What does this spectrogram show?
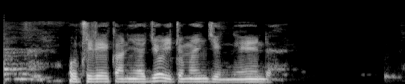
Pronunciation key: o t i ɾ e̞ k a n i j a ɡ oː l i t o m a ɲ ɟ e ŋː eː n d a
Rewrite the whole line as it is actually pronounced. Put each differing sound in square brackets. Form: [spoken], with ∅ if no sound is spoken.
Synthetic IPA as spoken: o t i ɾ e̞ k a n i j a [ɟ] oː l i t o m a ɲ ɟ e ŋː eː n d a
